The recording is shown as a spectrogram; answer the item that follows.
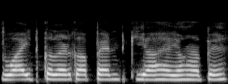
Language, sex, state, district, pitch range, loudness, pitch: Hindi, female, Bihar, Saharsa, 225-230 Hz, -12 LUFS, 225 Hz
